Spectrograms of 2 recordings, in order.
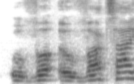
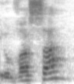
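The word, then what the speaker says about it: ובאת: uvata, yeah? Yeah. Or if Ashkenazi pronunciation would be uvasa.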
